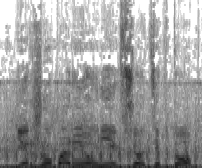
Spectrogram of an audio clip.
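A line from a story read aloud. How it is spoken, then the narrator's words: Shouting. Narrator (Russian): Кланси действительно кричал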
